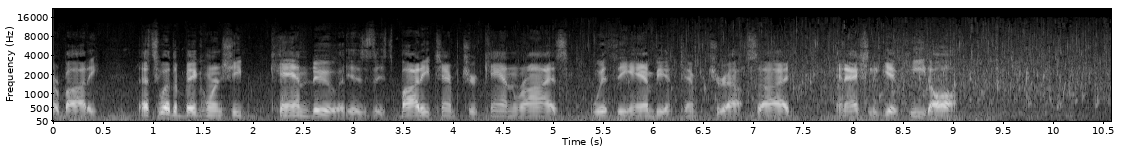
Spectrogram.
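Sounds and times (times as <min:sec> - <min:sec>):
speech: 0:00.0 - 0:09.2
water flowing through a desert canyon: 0:04.2 - 0:10.5.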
